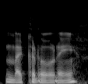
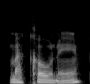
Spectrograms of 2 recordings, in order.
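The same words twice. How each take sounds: First: "macaroni" in four syllables; "macaroni" with the extra middle syllable; pronounced macaroni. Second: "Marconi" in three syllables; "Marconi" without the middle "a"; pronounced Marconi. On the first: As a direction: say "macaroni" as mac-a-RO-nee. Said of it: "and not macaroni". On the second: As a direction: say "Marconi" as mar-CO-nee, no extra syllable. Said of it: "I realized it says Marconi". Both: Shown as a demonstration.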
